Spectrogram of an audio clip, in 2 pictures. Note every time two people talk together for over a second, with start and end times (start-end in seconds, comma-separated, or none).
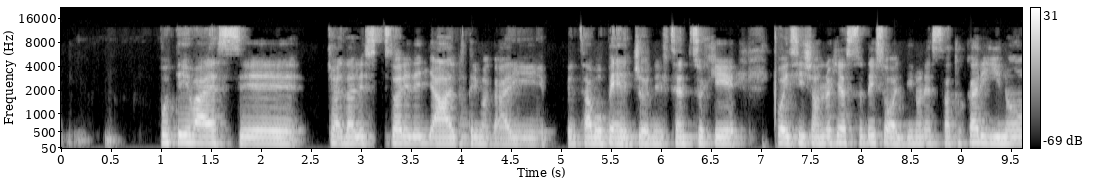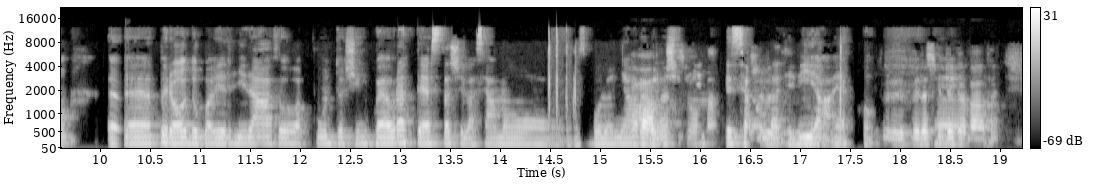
15.3-17.3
